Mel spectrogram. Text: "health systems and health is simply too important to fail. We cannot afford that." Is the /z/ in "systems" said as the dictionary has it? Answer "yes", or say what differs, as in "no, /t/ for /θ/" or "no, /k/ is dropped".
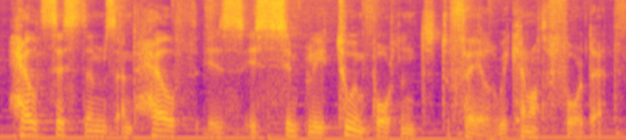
yes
